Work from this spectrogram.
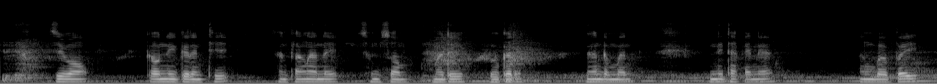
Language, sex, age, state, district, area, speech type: Bodo, male, 18-30, Assam, Kokrajhar, rural, spontaneous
